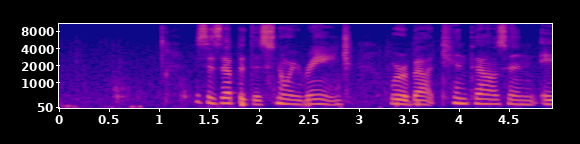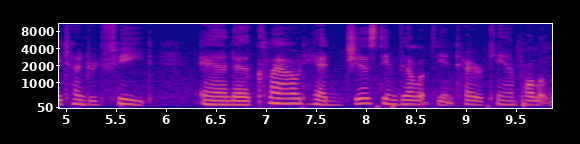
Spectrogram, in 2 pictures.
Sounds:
speech

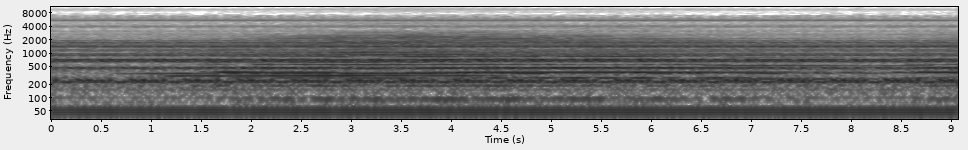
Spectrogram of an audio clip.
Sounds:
music
inside a large room or hall

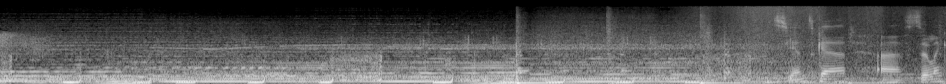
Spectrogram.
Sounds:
music
speech

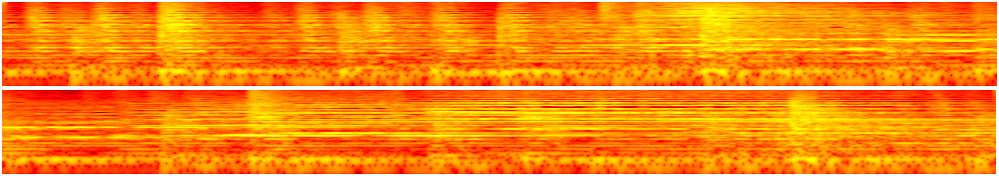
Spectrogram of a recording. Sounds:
theme music

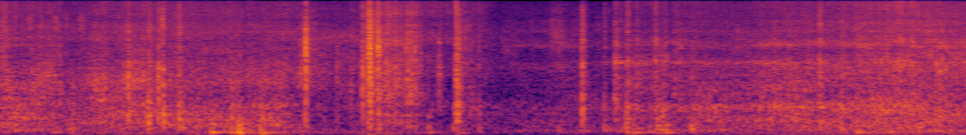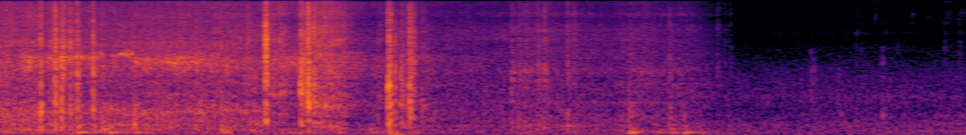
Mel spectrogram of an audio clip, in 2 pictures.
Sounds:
skateboard
skateboarding

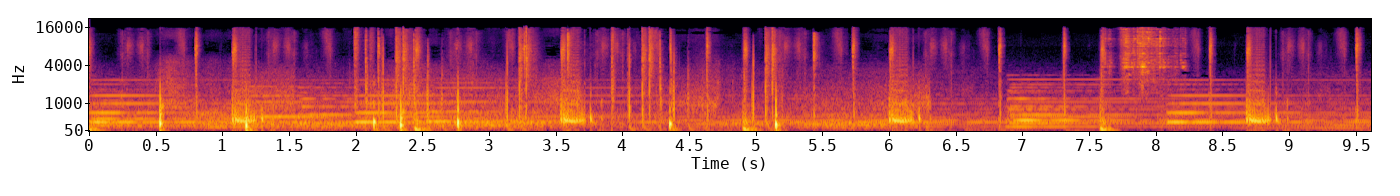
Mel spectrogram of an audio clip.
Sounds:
background music
music

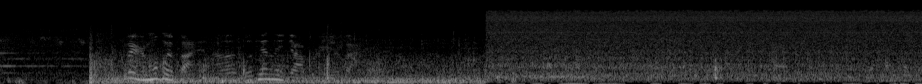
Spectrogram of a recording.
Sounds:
rustle

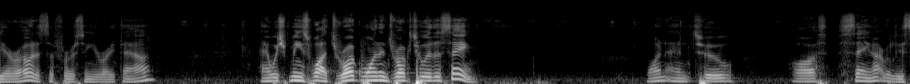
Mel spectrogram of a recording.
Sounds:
writing

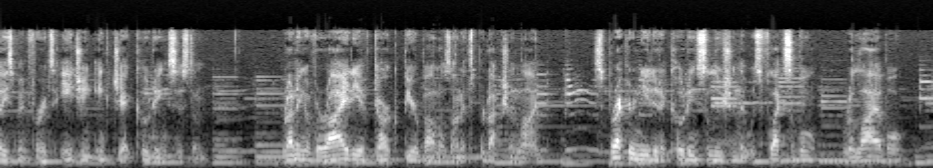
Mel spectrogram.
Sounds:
music
speech

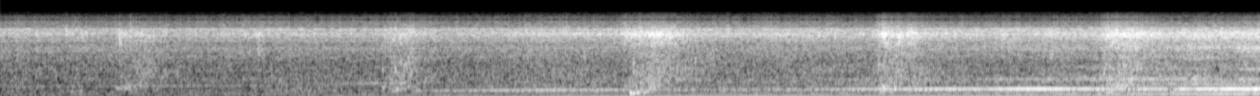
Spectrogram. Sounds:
vehicle
motorboat
speedboat

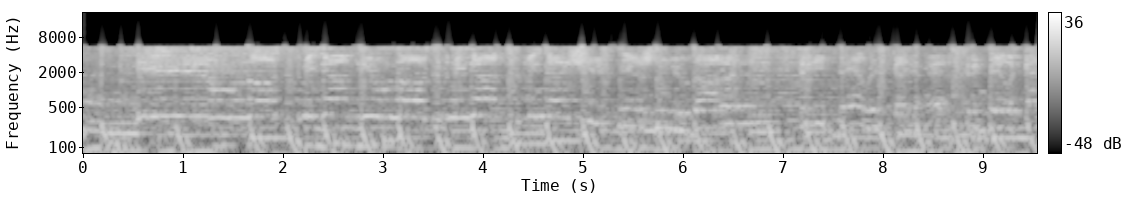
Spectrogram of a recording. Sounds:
music

